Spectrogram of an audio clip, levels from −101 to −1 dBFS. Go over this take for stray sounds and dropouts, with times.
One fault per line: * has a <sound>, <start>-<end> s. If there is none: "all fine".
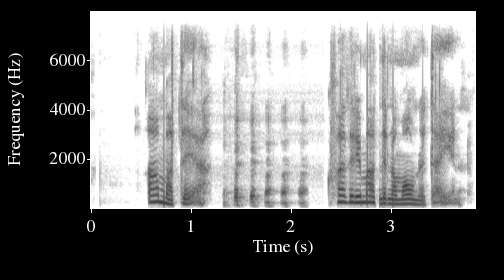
* has a laugh, 1.3-2.2 s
